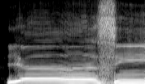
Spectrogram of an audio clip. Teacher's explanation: tapi dibaca Yasin Adapun Inya itu dua harakat Mad thii Sin Sin itu panjangnya 6 harakat · yasin, yanya 2 harokat, sin itu 6 harokat.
